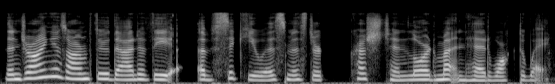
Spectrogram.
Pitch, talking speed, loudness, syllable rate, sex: 230 Hz, 160 wpm, -17 LUFS, 4.7 syllables/s, female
